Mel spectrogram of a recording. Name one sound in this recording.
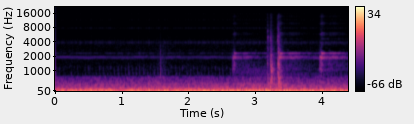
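A car boot clicks open.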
